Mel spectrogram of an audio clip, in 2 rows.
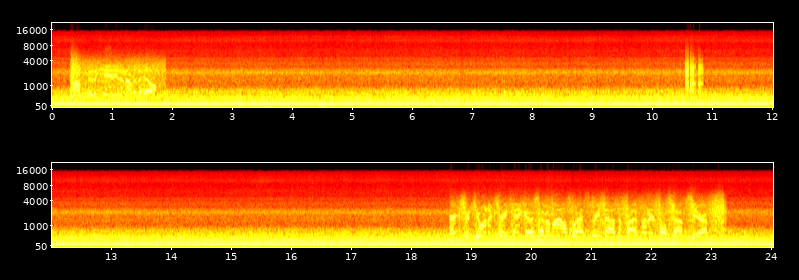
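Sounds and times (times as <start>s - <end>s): plane engine drone in cockpit: 0.0s - 24.0s.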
